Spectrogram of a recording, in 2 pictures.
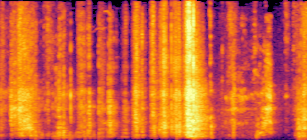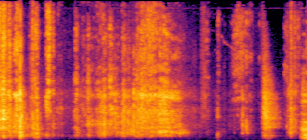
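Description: A white cardboard kit box being handled and opened on a cutting mat: card sliding and scraping against card, in irregular rustles, the loudest about two seconds in.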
